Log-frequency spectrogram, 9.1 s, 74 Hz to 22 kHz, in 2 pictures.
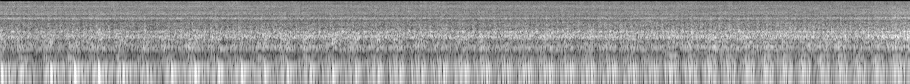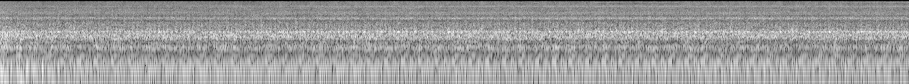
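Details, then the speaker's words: Misfire on a 1975 Toyota Corolla KE30 with 1.2 L engine, first start after years abandoned in a shed: rough, lumpy, shaking idle with uneven stumbling beats, running on three cylinders; carburetor was flooding, one plug wet and possibly not firing. "okay well it's running but it still sounds like it's on three or you can tell it's on creatures it's shaking really bad"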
